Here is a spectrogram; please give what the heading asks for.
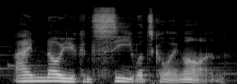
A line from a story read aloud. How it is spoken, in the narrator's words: the woman says coldly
